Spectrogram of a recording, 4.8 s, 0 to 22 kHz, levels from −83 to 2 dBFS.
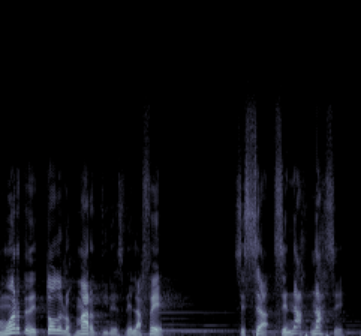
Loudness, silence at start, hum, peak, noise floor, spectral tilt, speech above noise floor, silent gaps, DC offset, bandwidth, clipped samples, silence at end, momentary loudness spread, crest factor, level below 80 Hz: -33 LUFS; 0 s; none; -14 dBFS; -59 dBFS; -5 dB/octave; 26 dB; none; under 0.1%; 16 kHz; under 0.1%; 0.25 s; 14 LU; 20 dB; -56 dBFS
